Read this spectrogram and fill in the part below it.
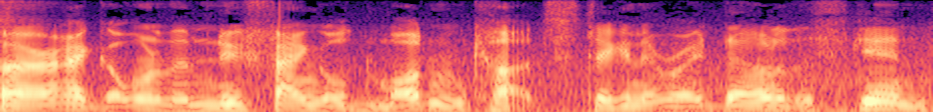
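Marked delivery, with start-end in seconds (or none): none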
